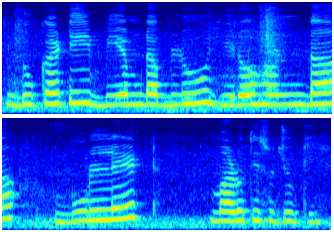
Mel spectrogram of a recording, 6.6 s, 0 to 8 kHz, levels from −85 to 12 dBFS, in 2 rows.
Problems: constant background noise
